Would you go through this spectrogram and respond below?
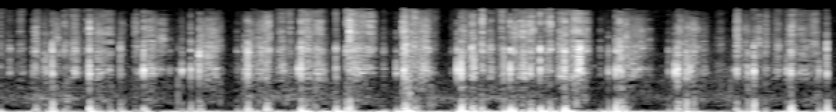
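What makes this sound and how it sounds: Fingernails scratch quickly and irregularly across the face of a pale, light wooden box held close to the mics. The result is a dense run of bright, dry scratches with soft, low knocks from the wood underneath.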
